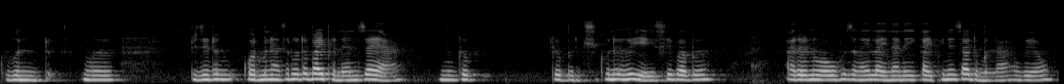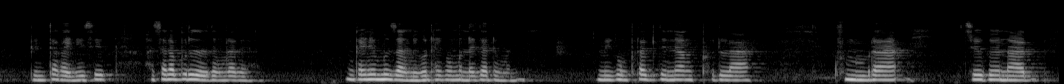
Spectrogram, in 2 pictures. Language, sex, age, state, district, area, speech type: Bodo, female, 30-45, Assam, Kokrajhar, rural, spontaneous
